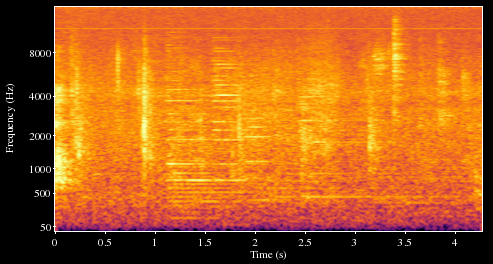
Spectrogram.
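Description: Acoustic guitar played softly, a few notes ringing between talk, with a couple of sharp clicks.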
